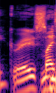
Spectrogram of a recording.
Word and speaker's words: Grace Mumm: Grace Mumm in the house today. – Grace Mumm.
